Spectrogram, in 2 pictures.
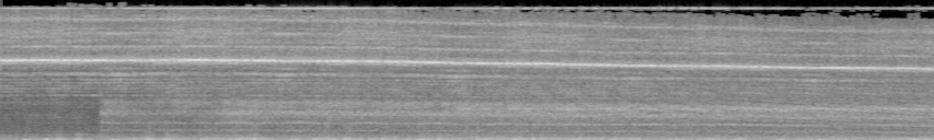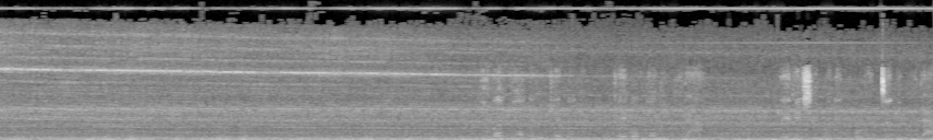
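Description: An electric train motor whines, its pitch slowly shifting.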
